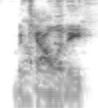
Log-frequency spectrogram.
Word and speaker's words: McCallany: This is basically a family drama about the dangers of toxic masculinity, where their father, played by Holt, how do you pronounce this list? McCallany.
